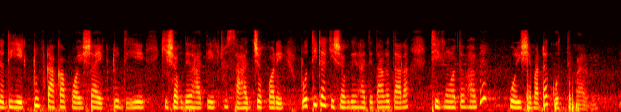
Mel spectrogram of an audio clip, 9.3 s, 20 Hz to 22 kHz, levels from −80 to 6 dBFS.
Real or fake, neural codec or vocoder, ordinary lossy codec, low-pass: real; none; none; 7.2 kHz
